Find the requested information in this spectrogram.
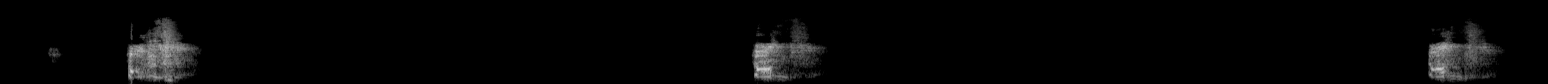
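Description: Three loud explosive sneezes about six seconds apart, with silence between: a sneezing bout.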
